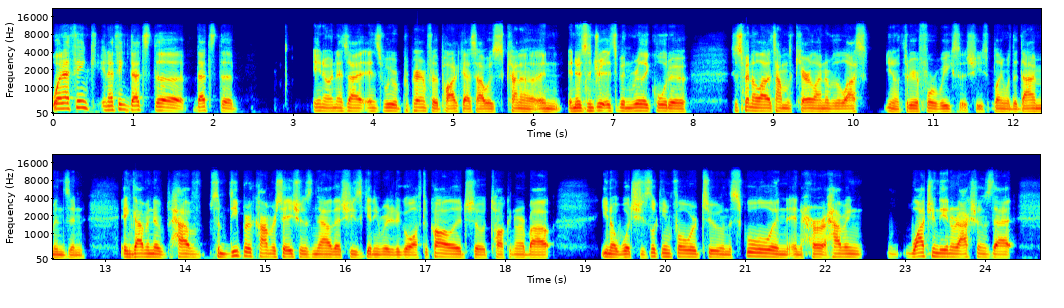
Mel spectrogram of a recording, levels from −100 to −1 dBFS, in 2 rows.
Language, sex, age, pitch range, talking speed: English, male, 20-39, 105-130 Hz, 240 wpm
